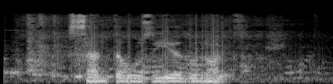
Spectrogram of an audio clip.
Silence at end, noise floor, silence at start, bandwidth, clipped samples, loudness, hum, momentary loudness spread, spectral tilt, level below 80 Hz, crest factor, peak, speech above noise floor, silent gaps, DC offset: 0.1 s; -37 dBFS; 0.05 s; 11.5 kHz; under 0.1%; -17 LUFS; none; 22 LU; -5.5 dB/octave; -42 dBFS; 14 dB; -2 dBFS; 22 dB; none; under 0.1%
